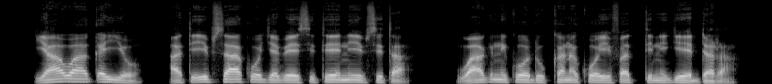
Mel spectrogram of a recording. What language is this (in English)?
Oromo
